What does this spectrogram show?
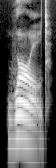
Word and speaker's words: world: World. World. It's that RL D sound at the end that is tough.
